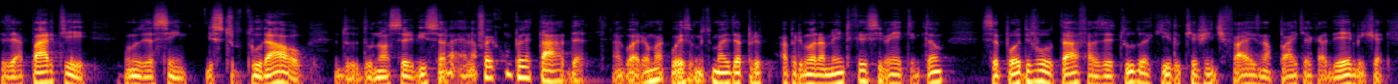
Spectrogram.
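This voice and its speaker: Talking at a fairly quick pace, a man with a very deep, low pitch uses lively intonation, and vocal fry runs through his voice. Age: 70s. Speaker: pediatric oncologist and professor. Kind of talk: podcast interview. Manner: halting, with frequent repetitions.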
